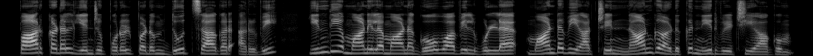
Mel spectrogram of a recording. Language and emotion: Tamil, neutral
